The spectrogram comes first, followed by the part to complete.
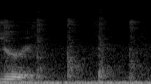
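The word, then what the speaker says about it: Jiří: they got got back it's pronounced Yuri with a J yeah son of Africa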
